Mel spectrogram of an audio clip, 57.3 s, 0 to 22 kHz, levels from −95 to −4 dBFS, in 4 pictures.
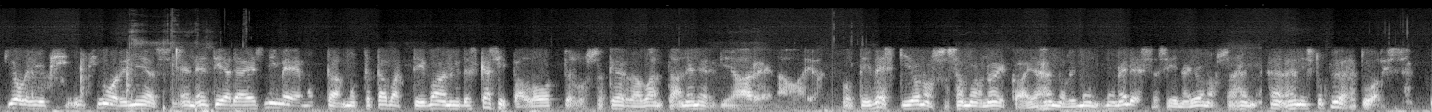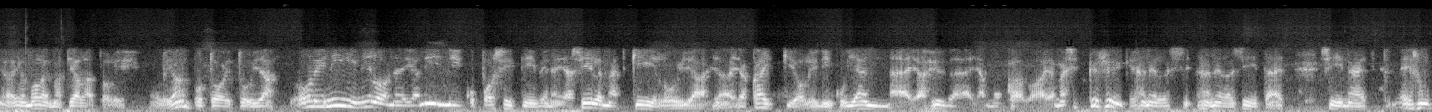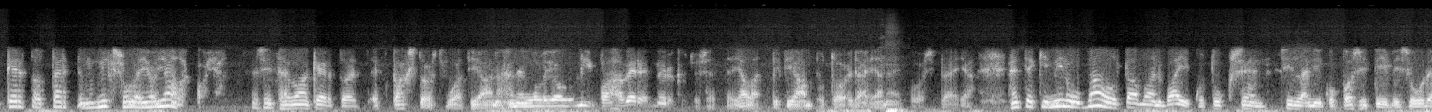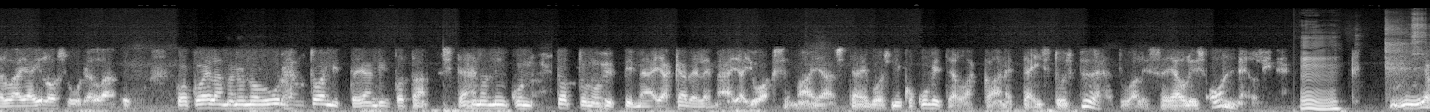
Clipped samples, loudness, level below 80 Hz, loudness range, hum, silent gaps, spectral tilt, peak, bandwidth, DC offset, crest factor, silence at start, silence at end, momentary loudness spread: under 0.1%; -14 LUFS; -30 dBFS; 3 LU; none; none; -8 dB/octave; 0 dBFS; 9.4 kHz; under 0.1%; 12 dB; 0.05 s; 0 s; 10 LU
